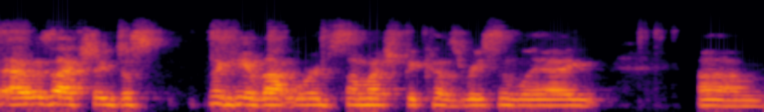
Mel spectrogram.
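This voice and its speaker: Fairly quick speech with an American accent. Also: woman. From Canada. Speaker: actor, dancer and podcast guest; podcast guest. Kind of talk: casual interview chat. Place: home room.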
